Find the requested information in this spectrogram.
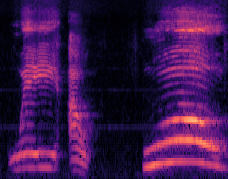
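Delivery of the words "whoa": high, loud amazed whoa; yell. Acted. Boy shouting as his ball flies far. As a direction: belt it out in awe. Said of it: "Ben yelled".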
